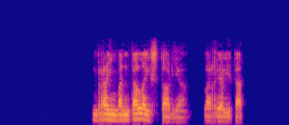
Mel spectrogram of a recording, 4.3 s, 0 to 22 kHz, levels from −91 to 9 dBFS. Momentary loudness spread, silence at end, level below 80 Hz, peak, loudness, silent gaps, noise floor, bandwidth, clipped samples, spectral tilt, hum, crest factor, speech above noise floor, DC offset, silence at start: 16 LU; 0.7 s; -58 dBFS; -2 dBFS; -18 LUFS; none; -88 dBFS; 6.8 kHz; under 0.1%; -7 dB/octave; none; 18 dB; 70 dB; under 0.1%; 1.4 s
